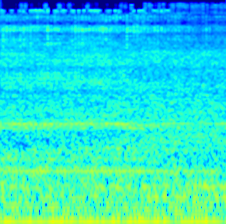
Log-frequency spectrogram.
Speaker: Motor sounds fine. Doesn't sound like it has any bad bearings.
